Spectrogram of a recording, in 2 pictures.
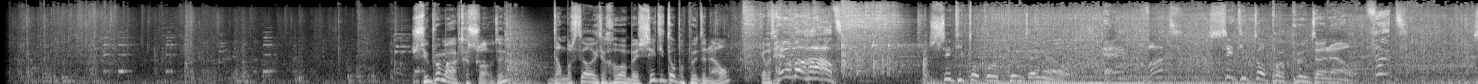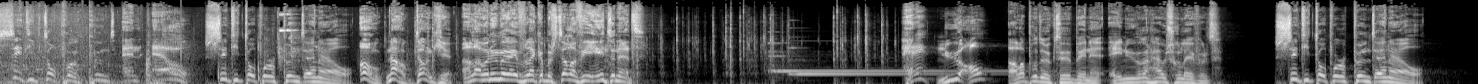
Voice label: commercial; citytopper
